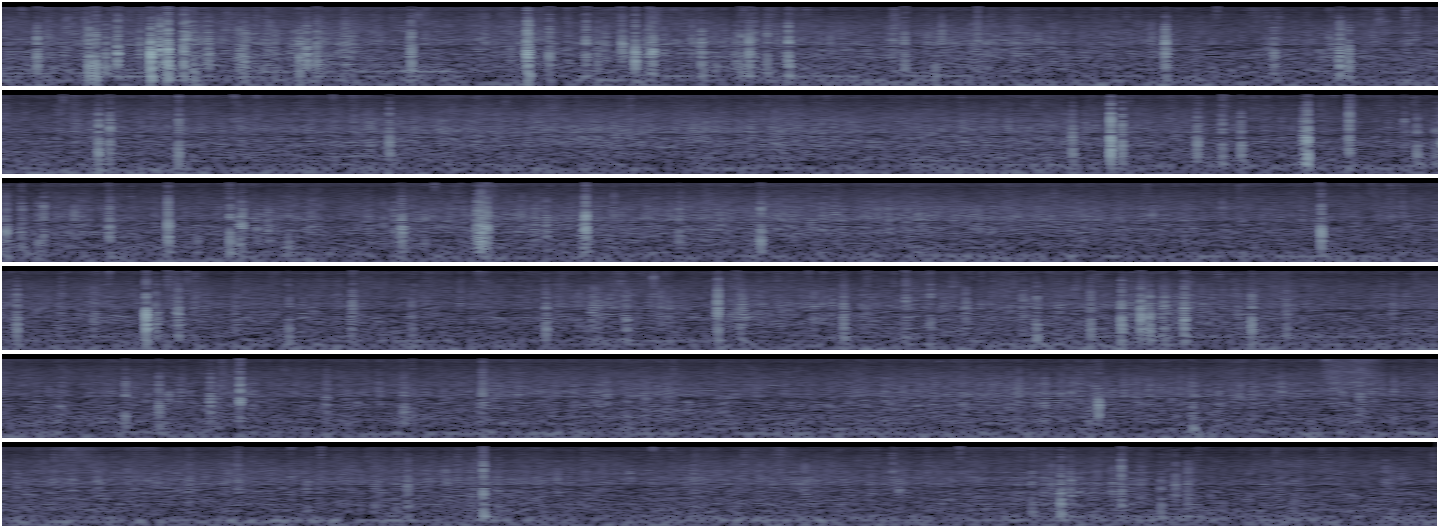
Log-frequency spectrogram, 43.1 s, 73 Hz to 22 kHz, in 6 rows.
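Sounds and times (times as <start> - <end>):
rain pattering on leaves: 0.0 - 43.0.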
